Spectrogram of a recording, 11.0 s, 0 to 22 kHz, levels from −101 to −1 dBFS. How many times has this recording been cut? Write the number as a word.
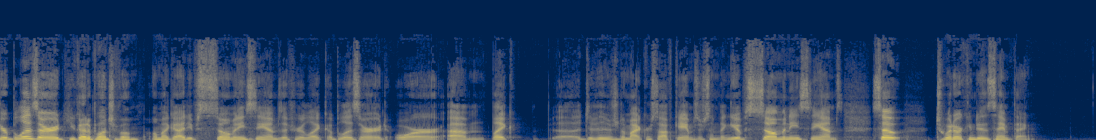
zero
